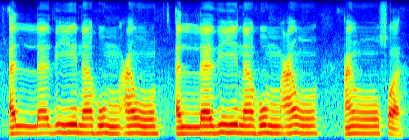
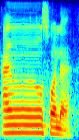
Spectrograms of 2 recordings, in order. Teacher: Masalahnya sekarang ni, selepas nun mati ni huruf tebal, huruf dalam isti'la, itbaq pula, huruf sad. Jadi maka dengungnya tebal. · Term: ikhfa hakiki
